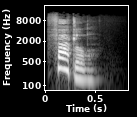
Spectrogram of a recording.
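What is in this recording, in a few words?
"fuddle", British English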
